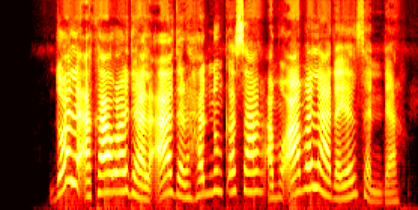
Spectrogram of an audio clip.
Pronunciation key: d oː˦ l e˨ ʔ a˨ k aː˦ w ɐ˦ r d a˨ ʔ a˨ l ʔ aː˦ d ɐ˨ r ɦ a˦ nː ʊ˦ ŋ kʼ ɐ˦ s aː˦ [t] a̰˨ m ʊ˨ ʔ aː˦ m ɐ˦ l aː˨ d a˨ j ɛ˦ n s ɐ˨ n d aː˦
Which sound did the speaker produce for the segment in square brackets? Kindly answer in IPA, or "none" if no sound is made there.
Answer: ʔ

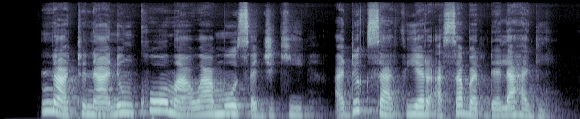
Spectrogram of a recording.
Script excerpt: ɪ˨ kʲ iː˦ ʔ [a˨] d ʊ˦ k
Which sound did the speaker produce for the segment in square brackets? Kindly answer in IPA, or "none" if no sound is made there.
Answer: a˨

